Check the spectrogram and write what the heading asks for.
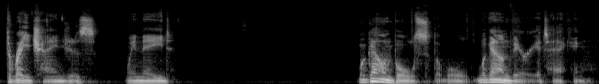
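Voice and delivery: normal talking voice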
